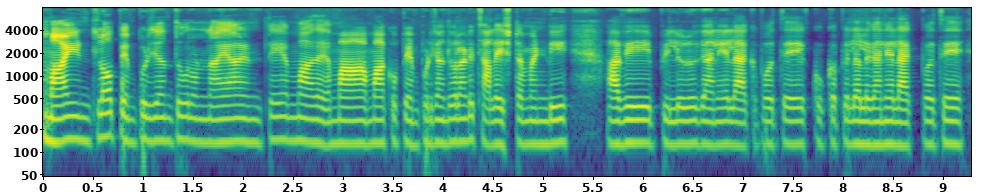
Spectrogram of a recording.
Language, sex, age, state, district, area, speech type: Telugu, male, 60+, Andhra Pradesh, Kakinada, urban, spontaneous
